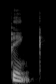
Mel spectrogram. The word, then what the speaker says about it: think: Put your tongue gently between your teeth and blow air out for the repeat after me. Think think 30 thunder.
